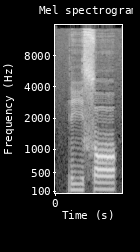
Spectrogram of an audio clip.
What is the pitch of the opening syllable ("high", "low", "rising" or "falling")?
low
